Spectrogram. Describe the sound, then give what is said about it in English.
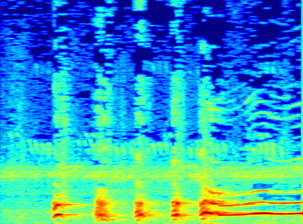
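A wolf lets out four short, rising yelps in quick succession, then breaks into a long, steady, wavering howl that carries on to the end. It is loud and clear, with no voices. “The wolf's going to attack.”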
